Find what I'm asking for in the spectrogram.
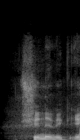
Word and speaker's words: Kinnevik: Also ich meine, wenn ich jetzt als, als äh, Kinewick oder äh, wie, wie spricht man das aus? Chinevik? – Chinevik, irgendwie mit Sch Chinevik.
